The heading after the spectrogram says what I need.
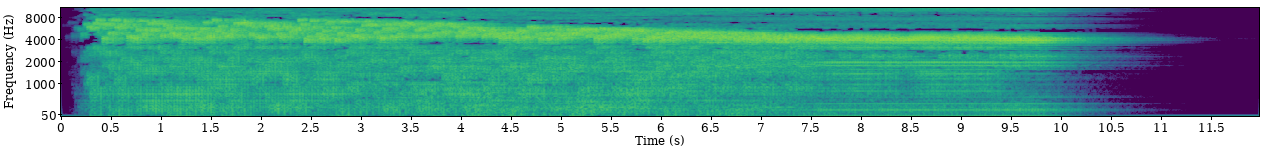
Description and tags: Granulated and comb filtered metallic hit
